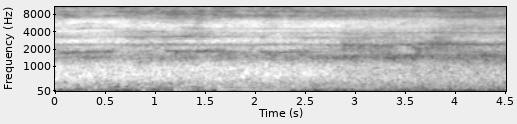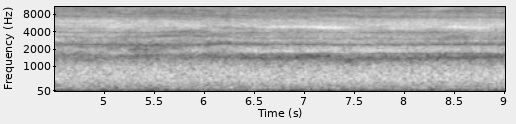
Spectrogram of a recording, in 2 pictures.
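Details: MSR Dragonfly liquid-fuel stove, owned a few years, flaring up during priming: loud, steady rushing roar with no rhythm, easing a little after a few seconds. Cause unconfirmed; owner wonders about too much fuel and thinks it needs a service.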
